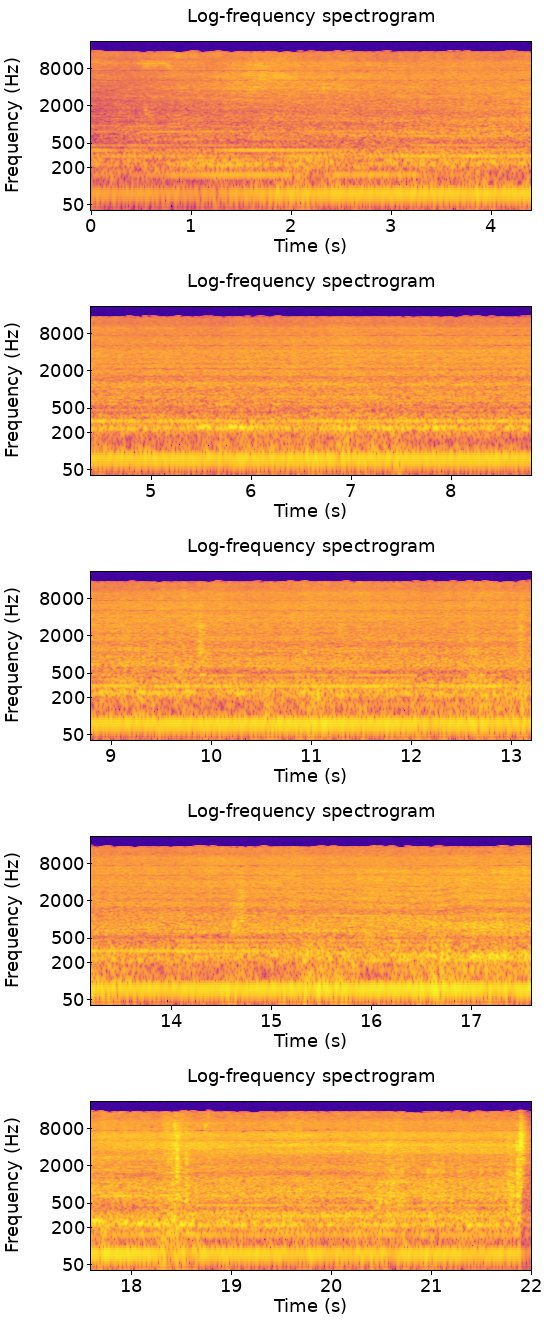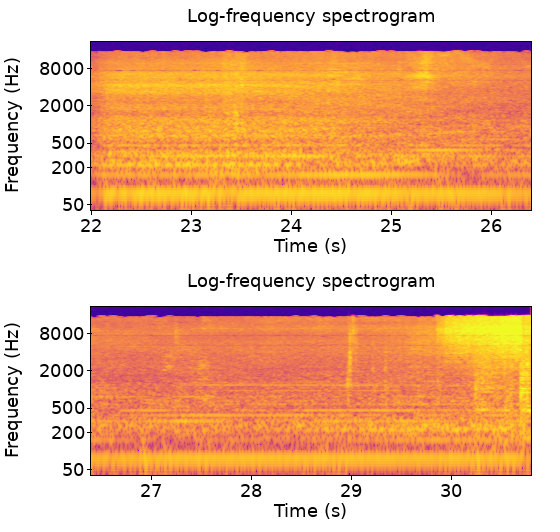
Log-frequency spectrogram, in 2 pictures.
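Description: Mini excavator's diesel engine running under work, a loud steady drone whose pitch shifts as the arm is worked; it drops out sharply for an instant a little over two-thirds through.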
